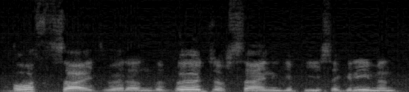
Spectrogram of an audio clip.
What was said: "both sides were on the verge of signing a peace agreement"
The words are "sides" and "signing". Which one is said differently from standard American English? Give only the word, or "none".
none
